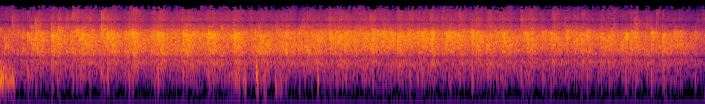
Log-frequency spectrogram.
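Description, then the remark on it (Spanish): A church audience claps for the Lord steadily for several seconds, a dense, even wash of many hands with no break or rise, sustained at a constant loud level until it trails off at the end. “¿Cuánto damos un aplauso al Señor?”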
